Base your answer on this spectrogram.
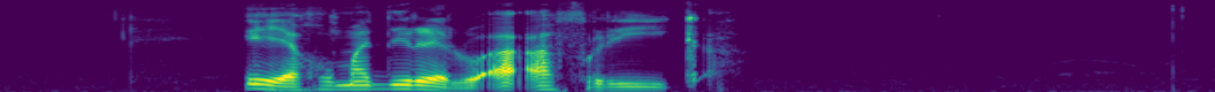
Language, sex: Tswana, male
